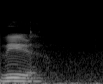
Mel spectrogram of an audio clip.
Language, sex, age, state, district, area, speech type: Goan Konkani, male, 18-30, Goa, Tiswadi, rural, read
